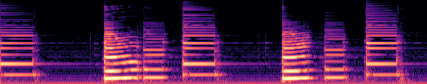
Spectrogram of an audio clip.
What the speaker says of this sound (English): I'm bending the G string right here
